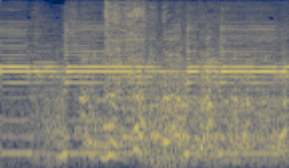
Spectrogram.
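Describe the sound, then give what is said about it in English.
A retired music teacher honks a car horn, playing Beethoven's Ode to Joy at police in a sustained, tuneful honk, loud over a faint background murmur. “Frustrated and stranded, the retired music teacher tried to coax police into returning them with a car horn symphony.”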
